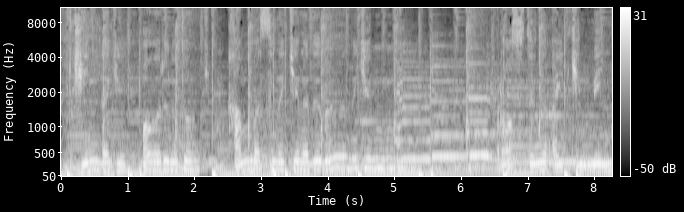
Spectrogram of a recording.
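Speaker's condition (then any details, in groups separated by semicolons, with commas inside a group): No condition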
